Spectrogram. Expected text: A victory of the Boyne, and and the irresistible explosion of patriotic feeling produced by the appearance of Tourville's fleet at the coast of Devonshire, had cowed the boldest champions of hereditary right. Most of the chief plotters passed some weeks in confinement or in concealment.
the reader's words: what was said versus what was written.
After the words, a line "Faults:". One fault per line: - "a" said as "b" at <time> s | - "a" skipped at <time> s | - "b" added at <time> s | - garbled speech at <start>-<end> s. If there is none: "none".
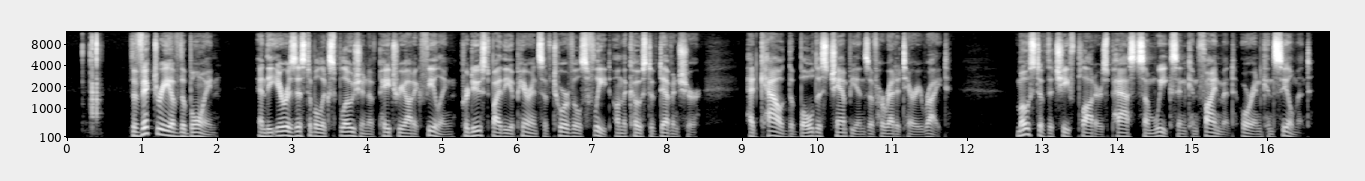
The victory of the Boyne, and the irresistible explosion of patriotic feeling produced by the appearance of Tourville's fleet on the coast of Devonshire, had cowed the boldest champions of hereditary right. Most of the chief plotters passed some weeks in confinement or in concealment.
Faults:
- "A" said as "The" at 0.8 s
- "and" skipped at 2.7 s
- "at" said as "on" at 7.3 s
